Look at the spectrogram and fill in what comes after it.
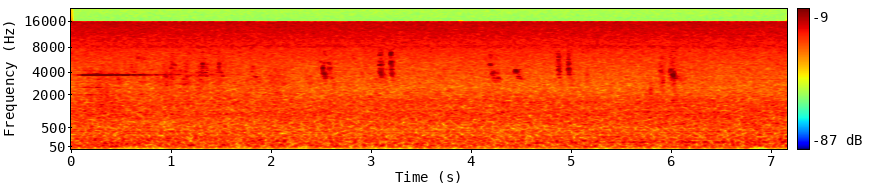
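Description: Small birds chirping: a short thin whistle near the start, then brief high chirps every second or so, over a steady low rumble.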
